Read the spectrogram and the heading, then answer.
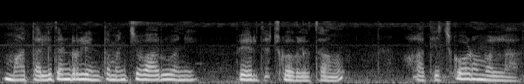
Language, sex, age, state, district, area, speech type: Telugu, female, 30-45, Andhra Pradesh, Nellore, rural, spontaneous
